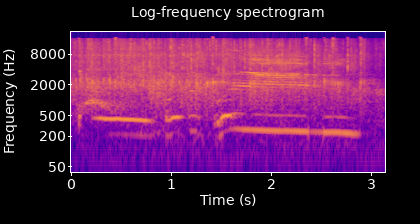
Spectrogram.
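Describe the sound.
Steady applause from an audience lasting about three seconds, a dense wash of clapping with voices whooping and cheering over it.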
